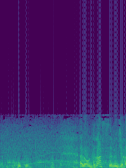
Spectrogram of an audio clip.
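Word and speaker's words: Grasshopper: grass her grass Hopper car en anglais le H se prononce Hoper alors grâ ça veut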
